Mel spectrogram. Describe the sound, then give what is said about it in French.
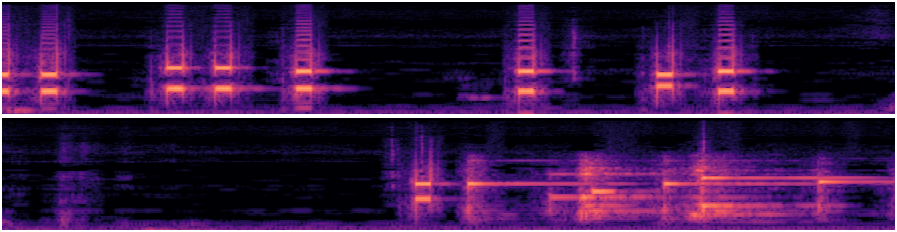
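Touch-tone keypad beeps as a customer number is keyed into an internet provider's automated phone line: several crisp dual tones in short, irregular bursts, followed after a pause by a busier stretch of tones. “Veuillez composer votre numéro client, indiqué sur votre courrier de confirmation d'abonnement.”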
